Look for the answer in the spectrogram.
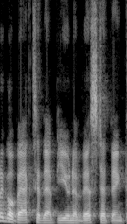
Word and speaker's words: Buena Vista: It's spelled like Buena Vista, but since there's a lot of really white people here, they pronounce it Buena Vista because they don't give a shit. – I was going to say, I think you pronounced it wrong. – No, they call it Buena Vista because it's supposed to be like beautiful view, beautiful Buena Vista.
